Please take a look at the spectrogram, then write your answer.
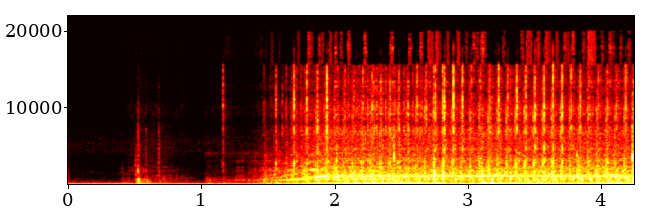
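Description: A sewing machine stitches quilt block fabric on a paper-pieced two-inch block. A low hum and a few clicks come first, then a loud, rapid, steady run of stitching close by.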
